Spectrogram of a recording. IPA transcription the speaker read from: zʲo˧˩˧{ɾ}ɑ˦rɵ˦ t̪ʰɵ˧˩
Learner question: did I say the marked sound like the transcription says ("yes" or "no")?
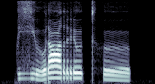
yes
